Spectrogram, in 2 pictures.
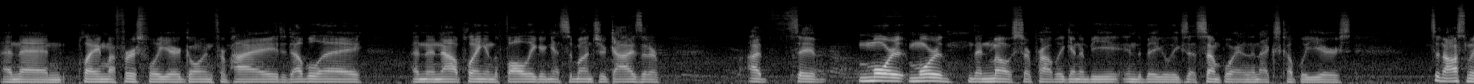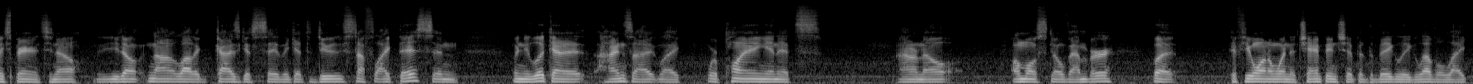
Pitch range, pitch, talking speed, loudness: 115-125 Hz, 120 Hz, 215 wpm, -25 LUFS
